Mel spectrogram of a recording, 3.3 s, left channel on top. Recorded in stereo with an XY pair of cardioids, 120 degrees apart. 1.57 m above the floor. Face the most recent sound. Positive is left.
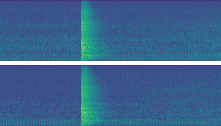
turn(degrees=5)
